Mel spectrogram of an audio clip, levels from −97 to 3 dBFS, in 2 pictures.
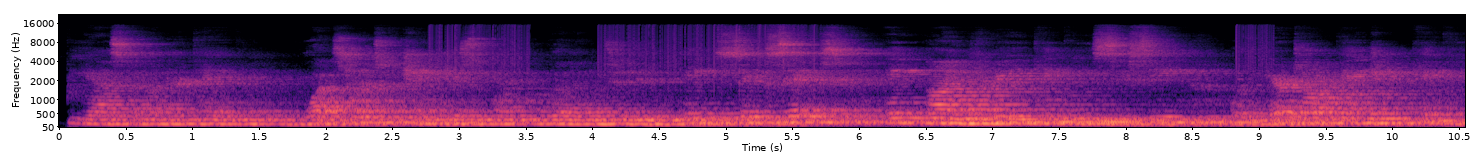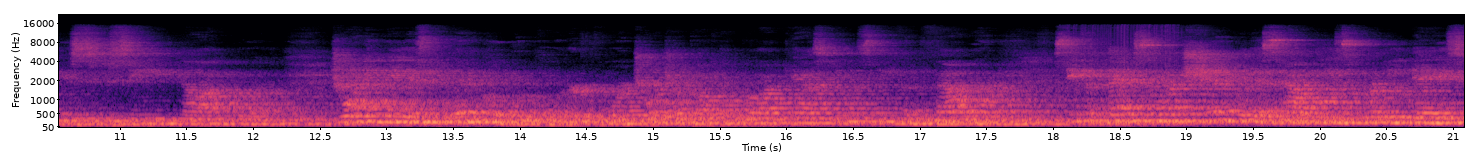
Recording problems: room echo; strong; dies away in 3 s
off-mic speech; far
crackling; faint; 4 times, first at 3 s; 25 dB below the speech

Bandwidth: 15 kHz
